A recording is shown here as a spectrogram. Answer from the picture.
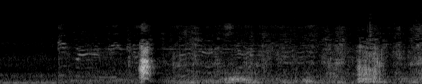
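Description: A Rottweiler and a Chow Chow play-fighting, with dog barks and growly vocalising. One sharp, loud bark comes about a second and a half in, and a few more bursts follow near the end.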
